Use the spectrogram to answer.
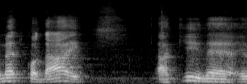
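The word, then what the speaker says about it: Kodály: que implantou o método Kodai, aqui, né? Eu falo Kodai, porque essa é a pronúncia, húngara. E ele falava Kodai. Quando eu falo Kodali, parece que não...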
